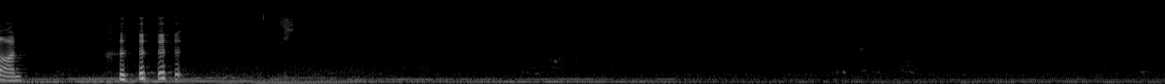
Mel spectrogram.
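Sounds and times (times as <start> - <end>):
speech: 0.0 - 0.4, 1.2 - 2.0
large vehicle engine rumbling: 0.0 - 11.6
laughter: 1.1 - 1.8.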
